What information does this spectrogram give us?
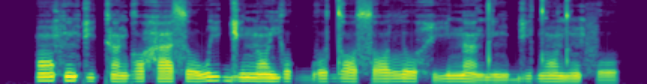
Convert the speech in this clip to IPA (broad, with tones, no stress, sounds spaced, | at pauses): ɔ̃˦ f ĩ˦ k i˧ k ã˧ ɡ ɔ˧ h a˧ s o˧ w i˦ ɡ i˦ n ɔ̃˦ j o˦˨ ɡ͡b o˨˦ d ɔ˦˨ s ɔ˨˦ l o˦˨ h i˨˦ n ã˦˨ d ĩ˨ ɡ͡b i˨˦ d ɔ̃˦ d ũ˦ f o˧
